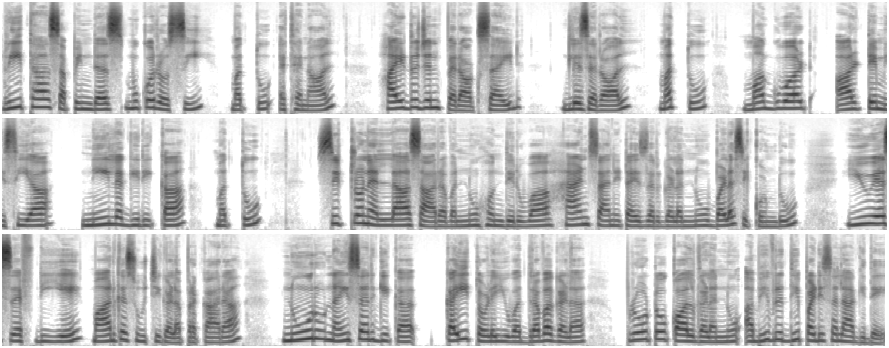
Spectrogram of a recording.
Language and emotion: Kannada, neutral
